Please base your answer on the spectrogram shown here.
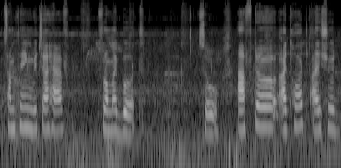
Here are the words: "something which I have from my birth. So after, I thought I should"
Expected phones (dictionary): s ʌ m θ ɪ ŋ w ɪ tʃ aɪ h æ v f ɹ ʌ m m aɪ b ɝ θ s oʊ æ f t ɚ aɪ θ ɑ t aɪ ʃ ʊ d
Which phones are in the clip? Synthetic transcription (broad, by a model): s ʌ m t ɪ ŋ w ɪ tʃ aɪ h æ v f ɹ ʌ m m aɪ b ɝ t s oʊ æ f t ɚ aɪ t ɑ t aɪ ʃ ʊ d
